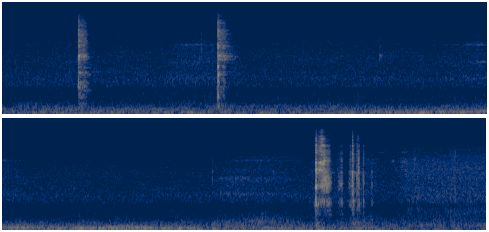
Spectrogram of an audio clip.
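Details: A steady low rumble of distant traffic fills the quiet woodland, broken by a few sharp clicks and knocks, with no animal calls heard.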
